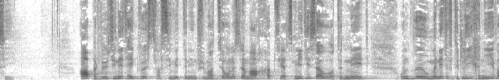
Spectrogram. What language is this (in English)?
Swiss German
